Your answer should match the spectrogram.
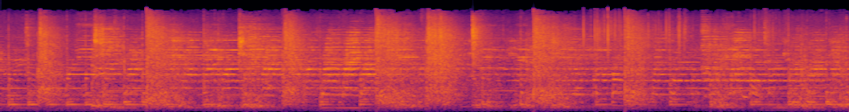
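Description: Loud temple procession band music: a held, droning melody over repeated percussion crashes about once a second.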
